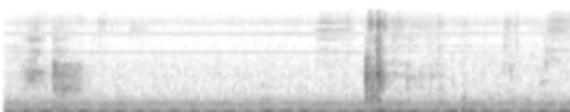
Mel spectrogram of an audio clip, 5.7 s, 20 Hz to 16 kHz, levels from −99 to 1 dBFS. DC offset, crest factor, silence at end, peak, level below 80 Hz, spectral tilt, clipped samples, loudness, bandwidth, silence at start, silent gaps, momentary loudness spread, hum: under 0.1%; 24 dB; 0 s; -30 dBFS; -56 dBFS; -4 dB/octave; under 0.1%; -55 LUFS; 11 kHz; 0.05 s; none; 12 LU; none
